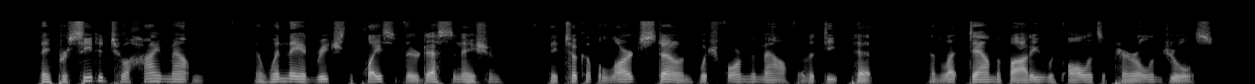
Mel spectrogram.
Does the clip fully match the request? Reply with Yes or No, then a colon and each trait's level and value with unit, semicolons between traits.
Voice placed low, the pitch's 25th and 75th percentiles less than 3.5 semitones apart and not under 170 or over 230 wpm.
Yes: low, 110 Hz; average, 2.9 semitones; average, 195 wpm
